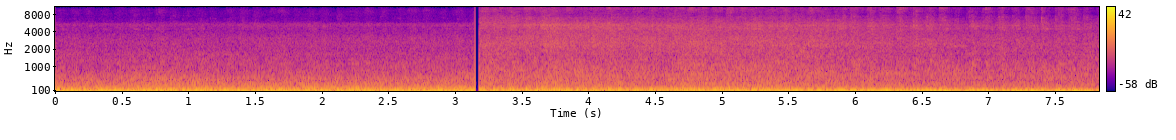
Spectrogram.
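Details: XG ute V8 on first start after fitting CNC-ported heads and a VCM 13 cam, on the assembly oil before an oil change; deep, steady rumble that settles evenly with no loud ticking or misfires; normal idle.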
